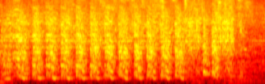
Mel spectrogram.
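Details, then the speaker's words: Pickup truck in a freezing snowstorm cranks with even pulses, nearly three a second, for about three seconds, then fades without catching; won't start, owner suspects everything froze. "vamos ver se vai agora [Música] Ai meu Deus não pega pega por isso que é bom dar uma ligada todo dia né"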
